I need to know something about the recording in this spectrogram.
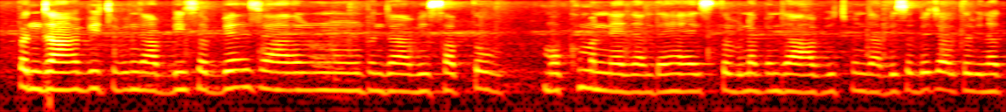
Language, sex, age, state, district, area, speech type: Punjabi, female, 30-45, Punjab, Bathinda, urban, spontaneous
